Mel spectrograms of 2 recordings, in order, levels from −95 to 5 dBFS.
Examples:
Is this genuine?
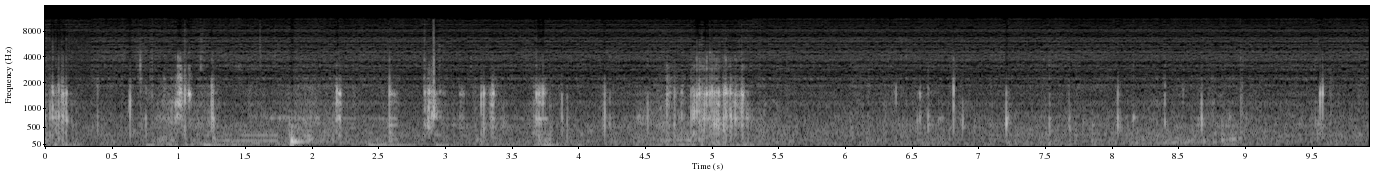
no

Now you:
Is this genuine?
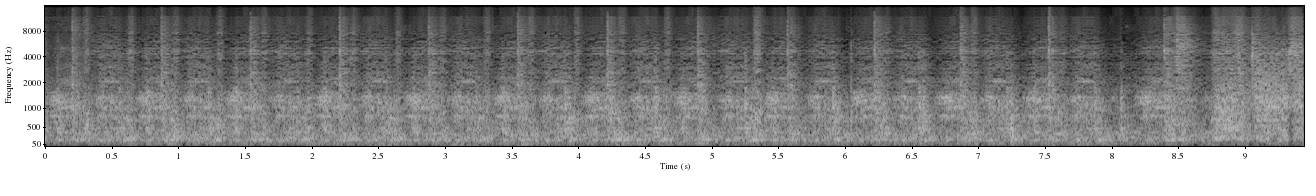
no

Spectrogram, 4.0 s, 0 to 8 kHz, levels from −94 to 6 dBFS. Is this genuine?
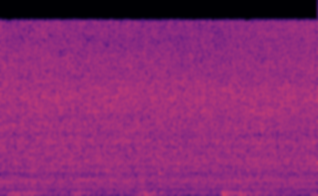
no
